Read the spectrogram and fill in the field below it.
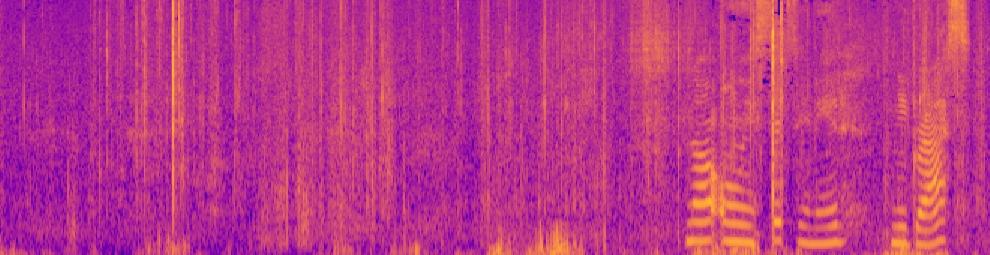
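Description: Dry twigs snap and crack.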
